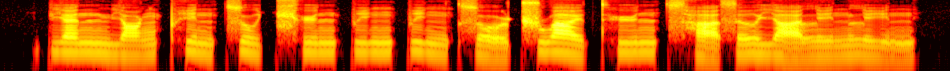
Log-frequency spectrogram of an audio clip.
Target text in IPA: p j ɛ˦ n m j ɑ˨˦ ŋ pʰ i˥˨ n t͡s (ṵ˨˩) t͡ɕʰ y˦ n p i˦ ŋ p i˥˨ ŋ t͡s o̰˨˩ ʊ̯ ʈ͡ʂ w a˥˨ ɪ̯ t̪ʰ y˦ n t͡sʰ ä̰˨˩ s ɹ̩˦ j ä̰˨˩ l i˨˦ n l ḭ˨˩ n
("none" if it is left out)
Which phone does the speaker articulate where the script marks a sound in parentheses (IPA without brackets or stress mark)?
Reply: u˥˨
